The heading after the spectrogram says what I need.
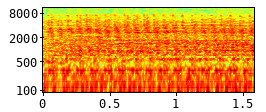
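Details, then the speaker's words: Honda TMX 155 single-cylinder motorcycle idling before engine teardown: loud, rough thumping clatter and excessive vibration; worn connecting rod and scored cylinder. "so pag piner natin nakikita mo yung vibrate masyadong maate yung makina niya t saka maingay talaga yun"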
